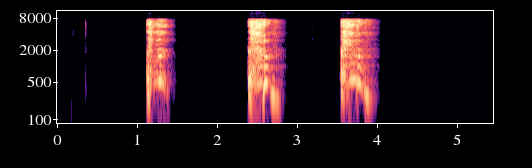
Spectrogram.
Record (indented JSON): {
  "three_cough_length": "5.5 s",
  "three_cough_amplitude": 28703,
  "three_cough_signal_mean_std_ratio": 0.32,
  "survey_phase": "beta (2021-08-13 to 2022-03-07)",
  "age": "18-44",
  "gender": "Female",
  "wearing_mask": "No",
  "symptom_none": true,
  "smoker_status": "Never smoked",
  "respiratory_condition_asthma": false,
  "respiratory_condition_other": false,
  "recruitment_source": "REACT",
  "submission_delay": "1 day",
  "covid_test_result": "Negative",
  "covid_test_method": "RT-qPCR"
}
